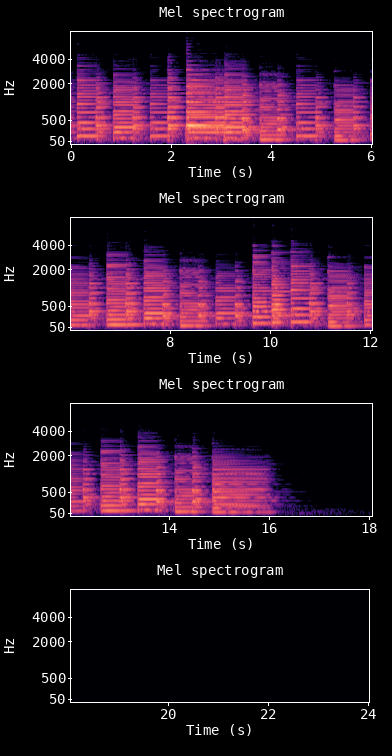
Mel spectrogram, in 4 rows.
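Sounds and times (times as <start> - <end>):
piano: 0.0 - 17.0.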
